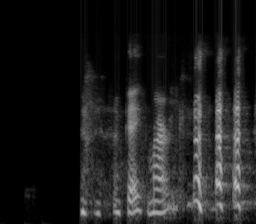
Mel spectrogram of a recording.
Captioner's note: chuckles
